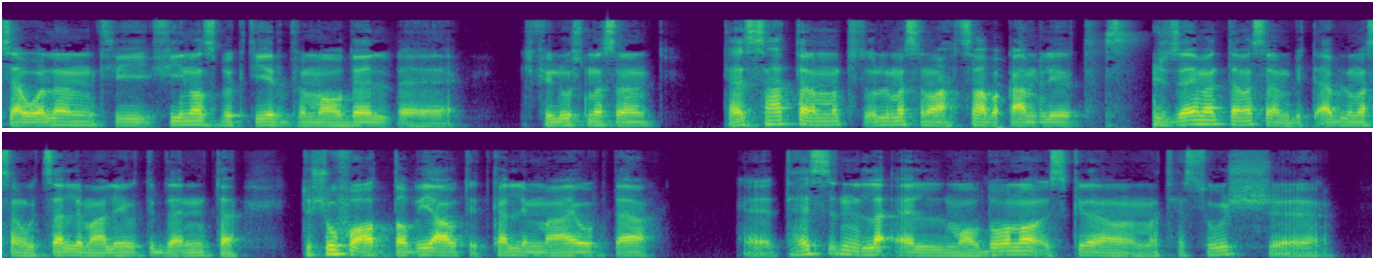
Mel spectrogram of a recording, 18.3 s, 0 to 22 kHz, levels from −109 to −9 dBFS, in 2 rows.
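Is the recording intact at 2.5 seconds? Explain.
No. A burst of packet loss hits from 2.51 to 2.66 s. About 120 ms went missing. The receiver stretched the last sound into a fading buzz or hiss, then skipped ahead.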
